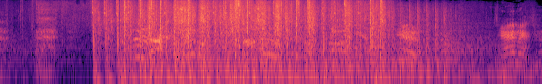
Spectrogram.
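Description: A submachine gun fires rapid bursts of shots.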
